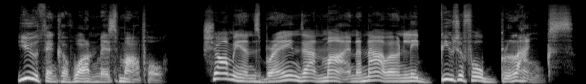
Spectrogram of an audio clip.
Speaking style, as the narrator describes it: Edward said crossly

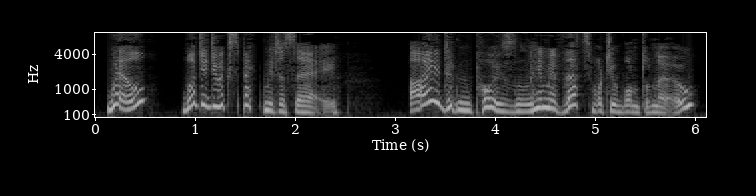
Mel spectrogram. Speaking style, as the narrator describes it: said sharply

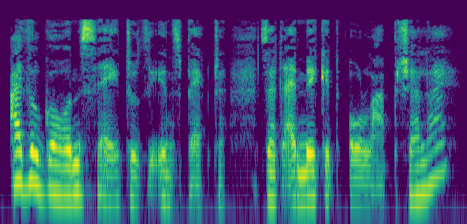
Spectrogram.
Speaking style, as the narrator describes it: asked Mitzi

